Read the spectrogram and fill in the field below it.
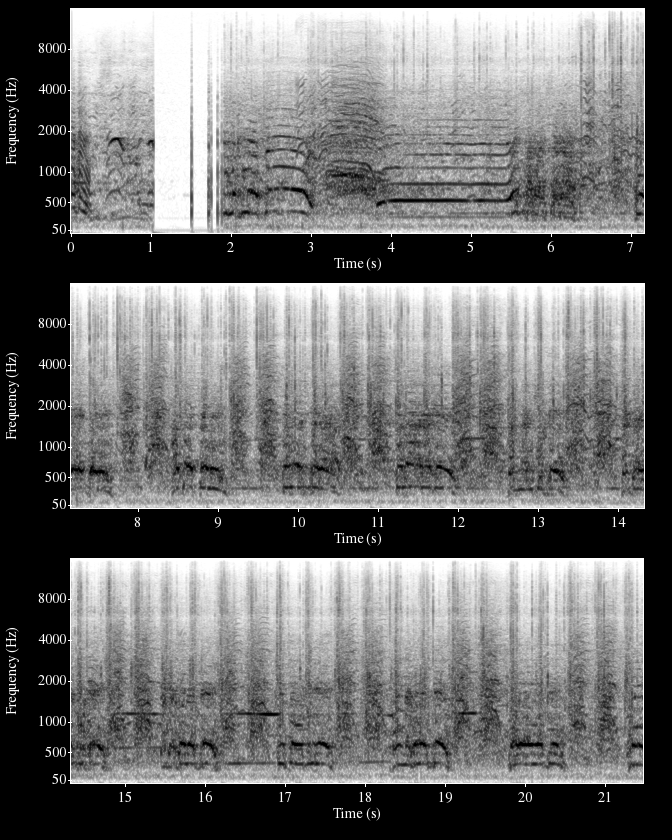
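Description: Students of Dhaka Central University protesting at the Shikkha Bhaban junction chant slogans in loud rhythmic unison, led call-and-response style, with dense crowd noise, a brief drop near the start and repeated clapping beats throughout.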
